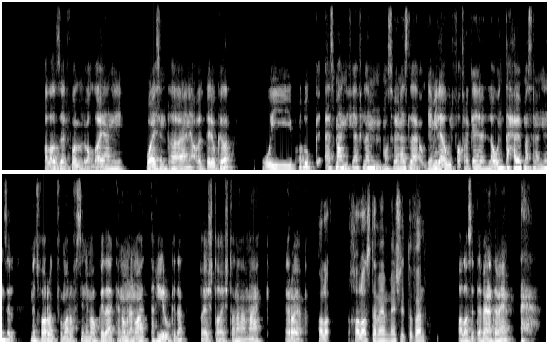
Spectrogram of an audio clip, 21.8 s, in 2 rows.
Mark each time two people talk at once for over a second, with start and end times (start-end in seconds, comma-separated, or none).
none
